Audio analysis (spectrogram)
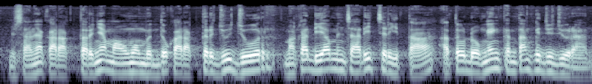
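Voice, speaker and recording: Warm-toned man explaining calmly. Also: medium pitch. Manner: measured explanation with occasional fillers. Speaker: Islamic storyteller and teacher. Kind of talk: explaining in a TV interview. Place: TV studio.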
